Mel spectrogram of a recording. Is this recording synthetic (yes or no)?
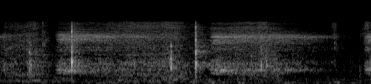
yes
